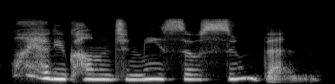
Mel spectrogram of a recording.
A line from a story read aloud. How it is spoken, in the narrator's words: inquired, amid a chorus of whispers from the other ghosts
